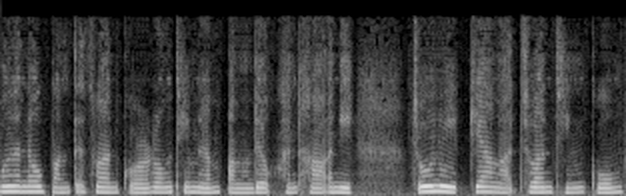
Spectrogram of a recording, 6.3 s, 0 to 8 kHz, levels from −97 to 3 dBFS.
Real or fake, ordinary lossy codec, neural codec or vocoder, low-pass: fake; none; codec, 16 kHz, 1.1 kbps, Voila-Tokenizer; none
